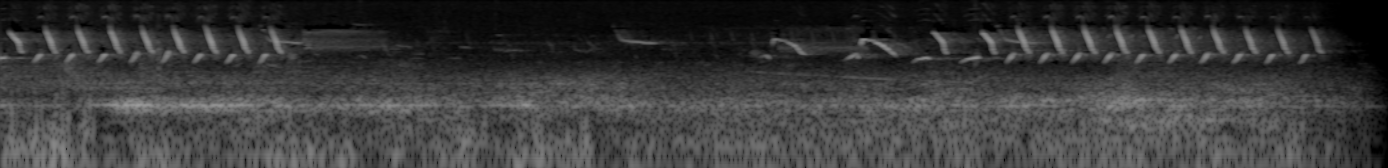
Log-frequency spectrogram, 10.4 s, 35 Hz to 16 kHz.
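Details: Northern cardinal song recorded 14 April 2024 at Major Donnelly Wildlife Preserve in South Windsor, Connecticut: bright downslurred whistles repeated in quick even series, a pause with a few looser notes, then another fast run; low background hum.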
